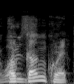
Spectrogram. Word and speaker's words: Ogunquit: Ogunquit.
